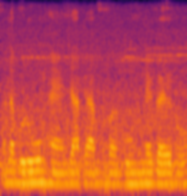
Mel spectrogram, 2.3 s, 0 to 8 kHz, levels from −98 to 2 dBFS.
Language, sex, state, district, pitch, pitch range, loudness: Hindi, male, Maharashtra, Mumbai Suburban, 125 Hz, 125-130 Hz, -16 LUFS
